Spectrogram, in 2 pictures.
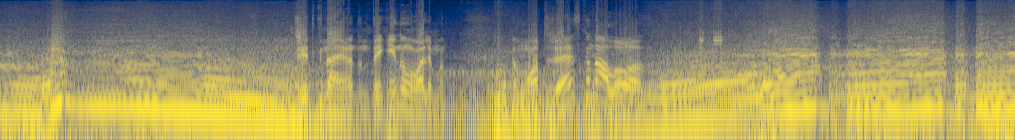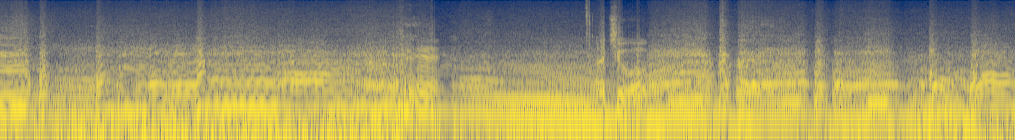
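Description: A motorcycle engine roars close by, revving up and dropping back again and again.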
